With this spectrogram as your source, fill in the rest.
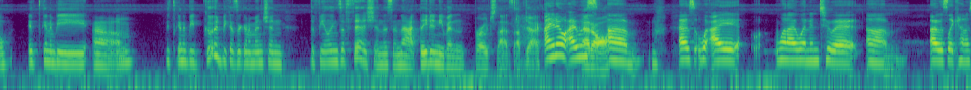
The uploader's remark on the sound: The real live neighborhood crickets in the background.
